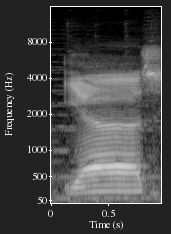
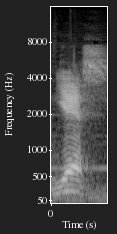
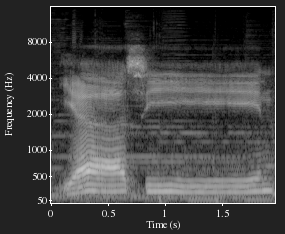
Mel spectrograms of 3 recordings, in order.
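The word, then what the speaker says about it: يس: Nah, selanjutnya Yasin ya, bukan yes ya, tapi Yasin.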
